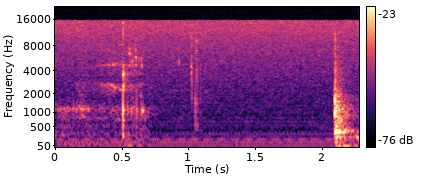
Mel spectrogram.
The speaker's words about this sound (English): I have a sip of coffee, and I'll see if I can answer some questions for you guys.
